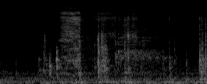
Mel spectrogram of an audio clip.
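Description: Sliding-blade paper trimmer cutting a strip of cardstock: the blade carriage is pushed along its rail, a short, quiet scrape about half a second in, followed by a few light clicks.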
